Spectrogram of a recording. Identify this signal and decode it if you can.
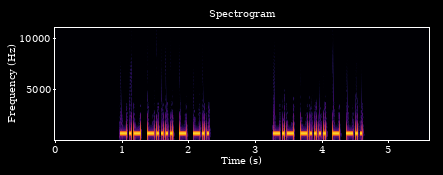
Morse code, heard as a keyed tone, about 34 wpm, 700 Hz. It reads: K6TD K6TD
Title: Easy Call Signs Repeated 2x - 35wpm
